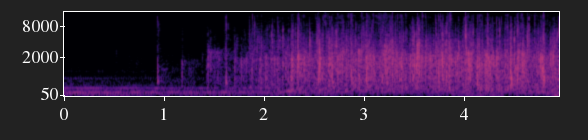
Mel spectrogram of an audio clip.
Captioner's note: audience applauds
